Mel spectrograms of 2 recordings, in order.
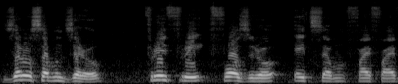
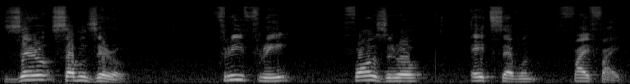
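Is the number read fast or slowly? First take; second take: fast; slowly. First: The number is read at a faster pace. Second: The number is read slowly.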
